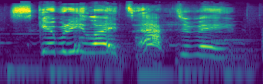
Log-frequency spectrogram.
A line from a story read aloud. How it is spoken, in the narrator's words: the Christmas tree shouted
